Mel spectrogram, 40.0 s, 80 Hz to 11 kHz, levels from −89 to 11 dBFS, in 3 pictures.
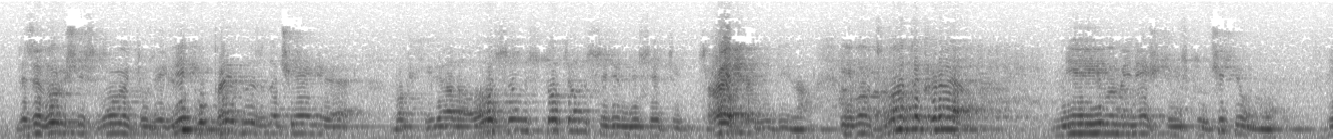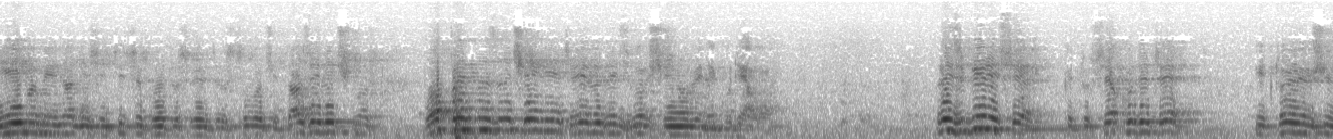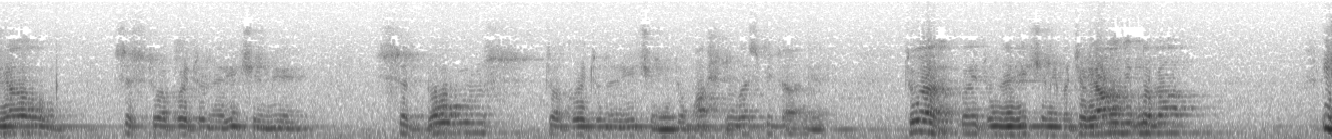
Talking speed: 85 wpm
